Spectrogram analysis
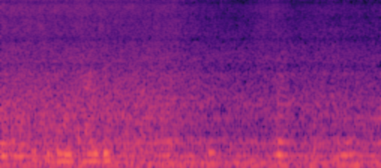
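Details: Bees buzzing during a hive check on a new queen bee: a steady low hum with wavering tonal drones that rise and fall, and soft rustling in the background.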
